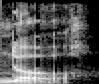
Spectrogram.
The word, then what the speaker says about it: Nord: L'océan Indien, l'océan Arctique, remember, tic, ic, la mer du Nord, final D not pronounced, la mer de Chine,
